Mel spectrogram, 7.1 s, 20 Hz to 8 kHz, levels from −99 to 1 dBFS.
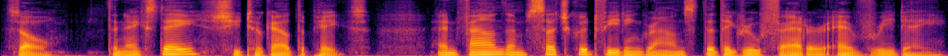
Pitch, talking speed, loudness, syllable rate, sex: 95 Hz, 185 wpm, -20 LUFS, 4.3 syllables/s, male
